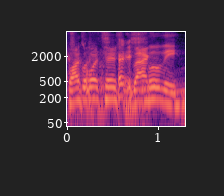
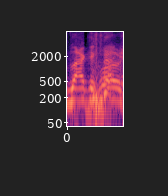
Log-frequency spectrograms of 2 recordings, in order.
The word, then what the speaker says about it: blaxploitation: Blaxploitation. Black explosion. Exploitation, but it's blaxploitation. I'm pretty sure that's how it's said.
